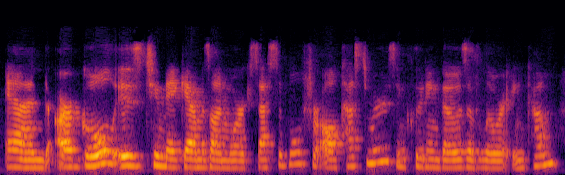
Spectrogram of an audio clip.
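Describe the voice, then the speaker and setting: A woman's voice: mid-range voice, a little fast. A woman speaking as a panelist, giving a professional introduction of herself and her work.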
